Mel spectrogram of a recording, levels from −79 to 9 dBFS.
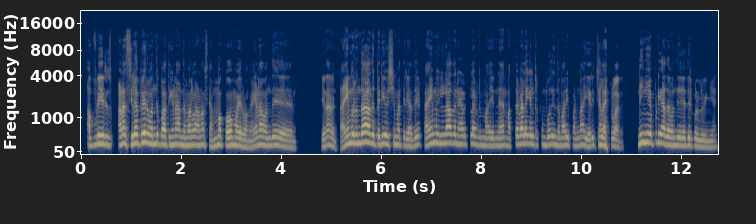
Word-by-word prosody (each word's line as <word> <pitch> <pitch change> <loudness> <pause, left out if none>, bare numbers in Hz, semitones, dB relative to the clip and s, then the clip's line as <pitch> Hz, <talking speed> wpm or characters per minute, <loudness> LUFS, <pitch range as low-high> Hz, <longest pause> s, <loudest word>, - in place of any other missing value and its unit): அப்டி 190 +5 +2 0.4
ஆனா 215 - +5
சில 205 +2 +5
பேர் 240 0 +7
வந்து 210 +1 0
பார்த்தீர்கங்கன்னா 195 0 +2
அந்த 180 -1 -1
மாதிரி 180 +1 0
எல்லாம் 185 -1 0
ஆனா 195 - -3
செம்ம 170 +6 -1
கோவமாகிடுவாங்க. 170 -6 +2
ஏன்னா 190 +2 0
வந்து 175 +2 -2 1.0
ஏன்னா 170 +5 -2 0.3
டைம் 190 +10 +2
இருந்தா 220 +2 +4
அது 220 -2 +4
பெரிய 205 +3 +1
விஷயமா 195 -1 -3
தெரியாது. 160 0 -3 0.2
டைம் 215 +6 0
இல்லாத 225 0 +1
நேரத்தில 200 +1 -2 0.4
என்ன 170 0 -4
மத்த 165 +5 -4
வேலைகள் 210 -1 +2
இருக்கும்போது 185 +2 -5
இந்த 175 -2 -5
மாதிரி 180 +1 -2
பண்ணா 170 +3 -6
எரிச்சல் 180 +2 -1
ஆகிருவாங்க. 155 -3 -4 0.4
நீங்க 235 +1 +2
எப்டி 230 +1 -4
அதை 190 - +1
வந்து 180 0 -2
எதிர்கொள்ளுவீங்க? 150 -5 -5
185 Hz, 180 wpm, -22 LUFS, 170-205 Hz, 1.0 s, பேர்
